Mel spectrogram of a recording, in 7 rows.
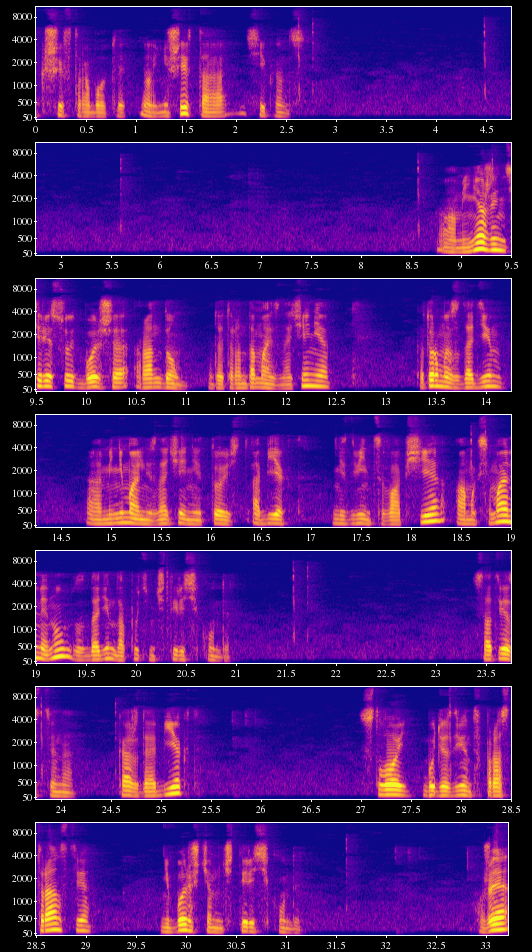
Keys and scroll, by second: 6.6 ctrl+z, 20.1 4.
